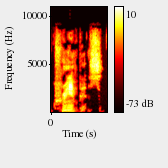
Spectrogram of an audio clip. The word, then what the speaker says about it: Krampus: Because we're diving into the legend of Krampus, Santa's hairy, horned, and hoofed frenemy. – Ooh, I'm glad you said that correctly.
